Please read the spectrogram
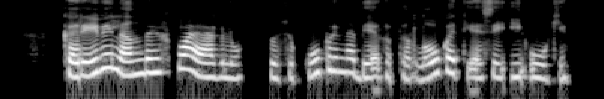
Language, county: Lithuanian, Marijampolė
